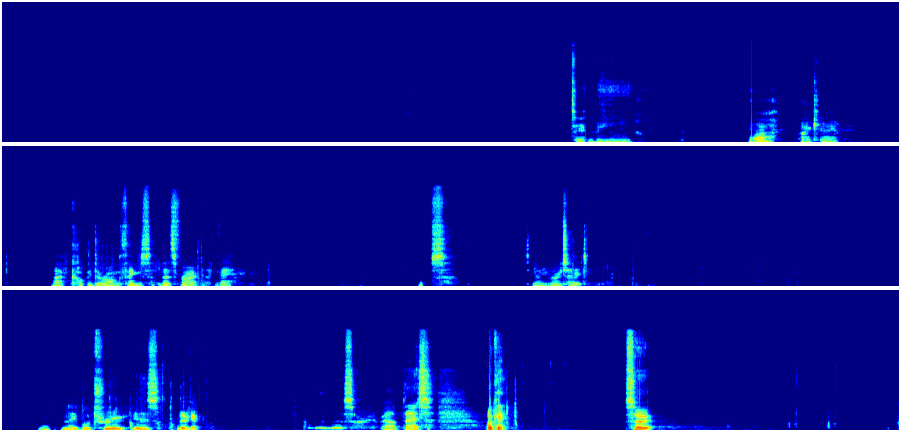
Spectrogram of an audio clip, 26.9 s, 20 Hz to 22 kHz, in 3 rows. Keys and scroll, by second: 10.9 ctrl+shift+Left, 12.3 ctrl+shift+Right, 15.2 ctrl+shift+Left, 16.7 ctrl+Right.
